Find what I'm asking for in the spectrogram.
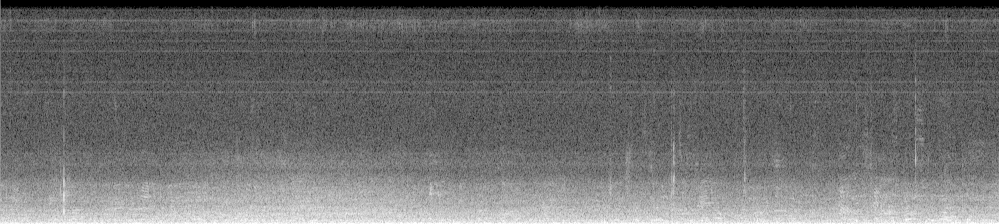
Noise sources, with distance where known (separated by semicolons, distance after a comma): person or small group talking, far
